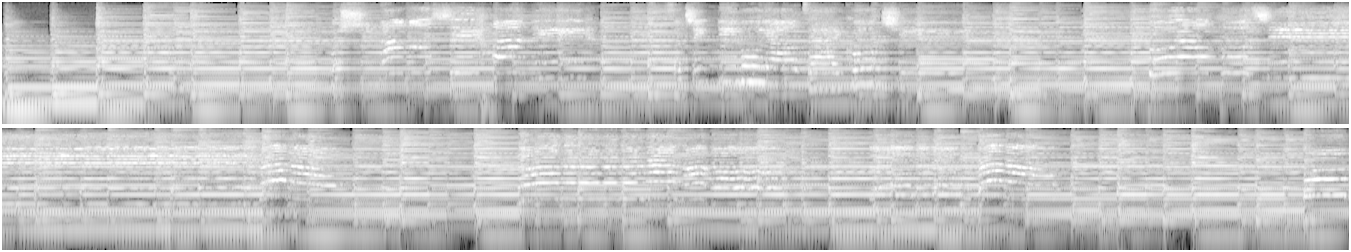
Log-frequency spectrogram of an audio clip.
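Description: A woman singing while playing an acoustic guitar, strumming chords under a wavering sung melody.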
